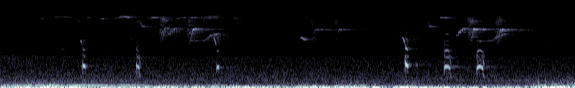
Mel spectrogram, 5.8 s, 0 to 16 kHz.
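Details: Golden eagle (Aquila chrysaetos) at a nest near a military training ground in Estonia, 1 April 2024, 11:00: short, sharp, downward-slurred yelps, irregularly spaced, with thin songbird twitters over a steady low rumble.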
